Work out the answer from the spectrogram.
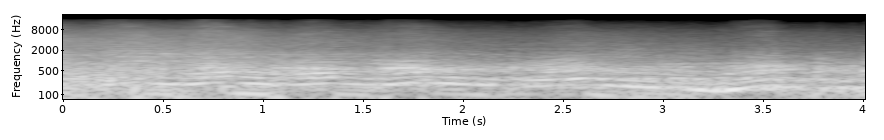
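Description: Nissan Skyline R33's engine being revved in blips as the car rolls through a tunnel, loud, its pitch rising and falling several times.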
